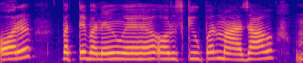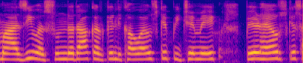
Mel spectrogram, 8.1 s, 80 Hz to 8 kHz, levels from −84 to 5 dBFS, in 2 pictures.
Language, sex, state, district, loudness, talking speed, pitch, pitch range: Hindi, male, Maharashtra, Gondia, -14 LUFS, 170 wpm, 280 Hz, 270-290 Hz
